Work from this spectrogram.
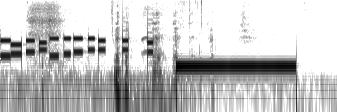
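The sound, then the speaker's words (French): A telephone call is placed: a quick run of about a dozen touch-tone beeps is followed by one long, steady ringing tone. The tone cuts off abruptly, with no voices. “Appelons-le pour prendre quelques nouvelles.”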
